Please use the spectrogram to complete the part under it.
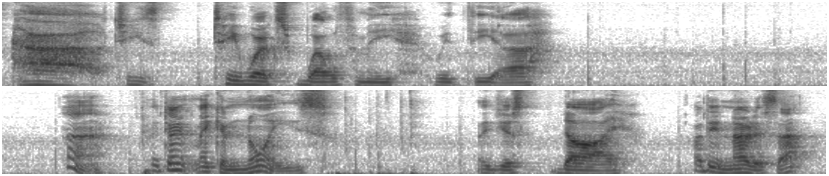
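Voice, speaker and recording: A gaming channel host with a slight cold sniffles through casual, rambling gameplay commentary, explaining as he goes and leaning on lots of fillers. His medium-pitched voice moves slowly with long pauses and a sharp edge, over a faint hiss or hum.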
